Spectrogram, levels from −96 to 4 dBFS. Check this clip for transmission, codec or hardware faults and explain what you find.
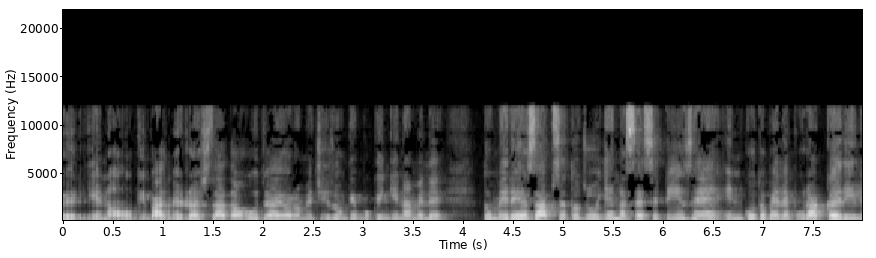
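One fault is present, confined to the opening of the speech. Overlap-add ripple, from 0.0 to 1.38 s: frames were windowed and rejoined with an overlap whose gains don't sum evenly, so the level dips by about 60 dB around 40 times a second, a harsh, rough flutter.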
